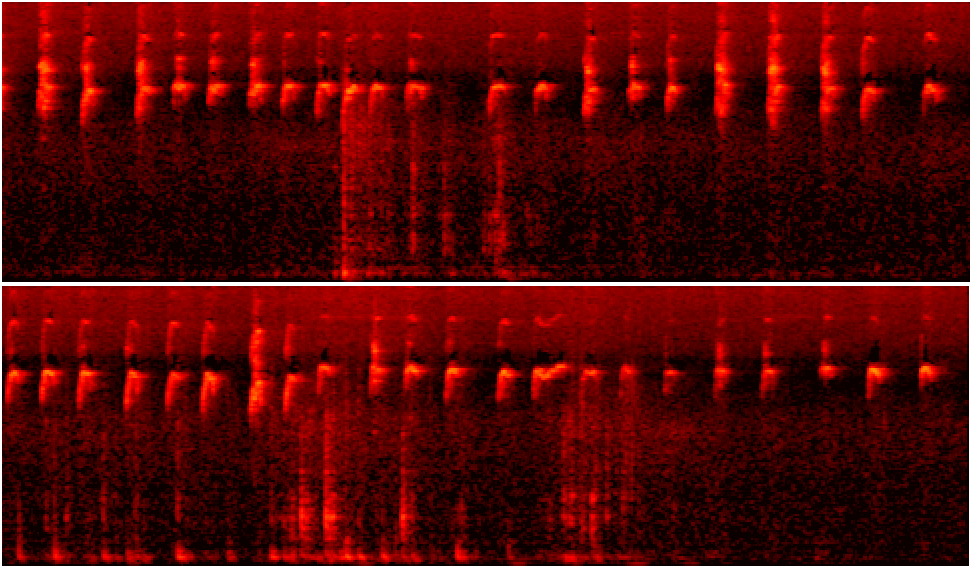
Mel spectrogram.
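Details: Constant degu chirping, a steady run of quick, high, squeaky notes at roughly two or three per second, with rustling and knocking sounds joining in toward the middle.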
